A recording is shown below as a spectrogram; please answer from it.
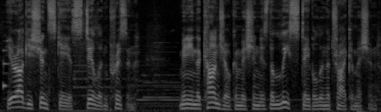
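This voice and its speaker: An actor playing a composed, polite young nobleman in a video game, speaking in a measured, formal way. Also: fairly low pitch, music in the background, close to an everyday voice. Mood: measured, serious. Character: composed, urbane young nobleman commissioner, curious and unhurried. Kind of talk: video game character acting.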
